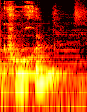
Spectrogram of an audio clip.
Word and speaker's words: Kuchen: Most English-speaking people have trouble to speak the ch sound, and not enough of that, there are even 3 different ways to pronounce the ch. Like in Kuchen, ch like in mächtig, and sch like in Chemie.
